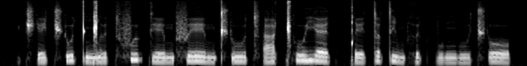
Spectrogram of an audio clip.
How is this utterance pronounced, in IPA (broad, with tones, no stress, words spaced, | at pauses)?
t͡ʃʼe˨t͡ʃʼu˦tŋ͡ǁɯ˨t fɯ˦keː˨m feː˦˨m t͡ʃʼuː˨t͡sʼa˨˦ǁʰu˦ jɛː˦˨tǃe˨ tʌ˦ti˨mhɯ˨t pu˨ŋuː˨ t͡ʃʼo˦˨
